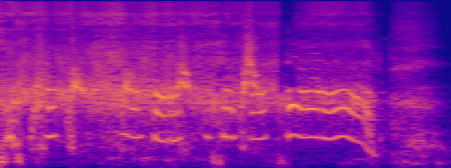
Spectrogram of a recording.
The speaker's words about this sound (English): that's literally the sound the Slua makes as she tries to scream and just sword slashes through the air.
